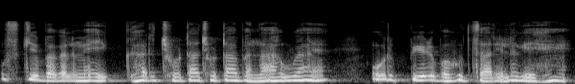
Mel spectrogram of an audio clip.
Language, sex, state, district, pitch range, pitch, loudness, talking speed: Hindi, male, Jharkhand, Deoghar, 170-195 Hz, 180 Hz, -12 LUFS, 165 wpm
